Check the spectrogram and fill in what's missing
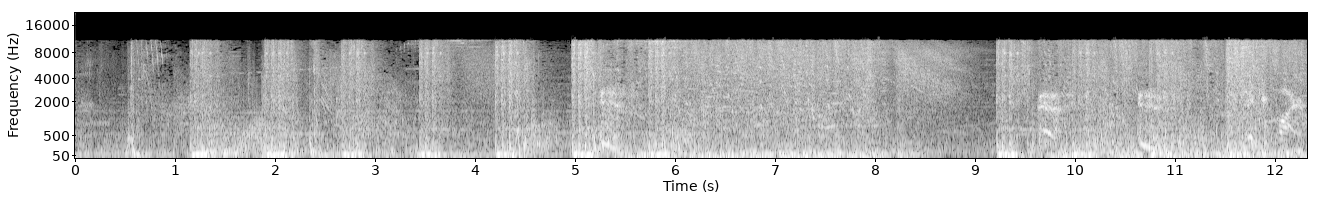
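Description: Heavy gunfire from a Mass Effect 2 firefight on PS4, with dense bursts of automatic fire and booming shots running almost nonstop, loud and close, with a brief lull near the end.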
